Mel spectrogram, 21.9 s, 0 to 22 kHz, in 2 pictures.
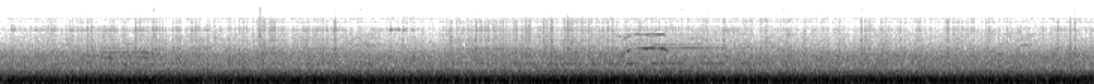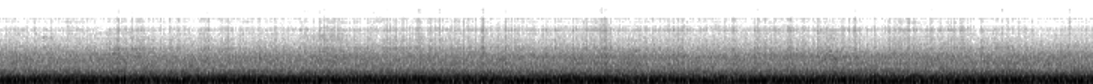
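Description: Steady low roar of a Boeing 737's engines and the rushing air heard inside the passenger cabin as the airliner climbs after takeoff.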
